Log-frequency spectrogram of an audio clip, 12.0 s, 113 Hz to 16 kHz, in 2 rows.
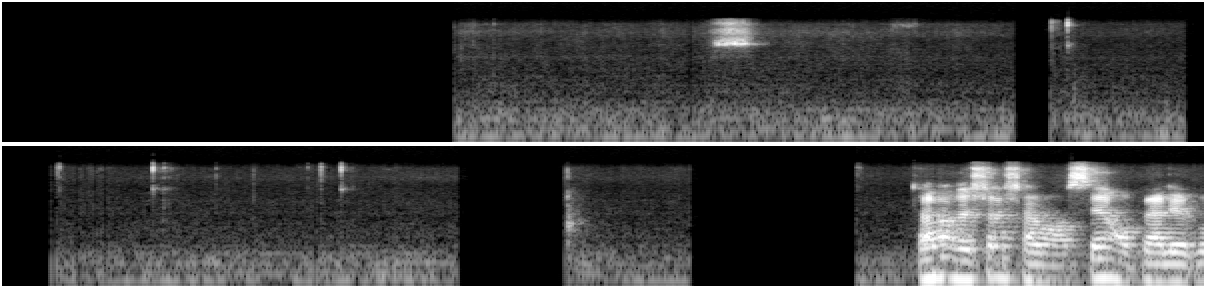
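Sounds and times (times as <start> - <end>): low steady hum: 2.3 - 9.5
computer clicks: 6.3 - 7.8.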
